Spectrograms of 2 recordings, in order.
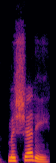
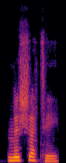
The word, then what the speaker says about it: machete: here oh my goodness machete that's the american pronunciation that's good let's go to british pronunciation machete machete machete but does adele sing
